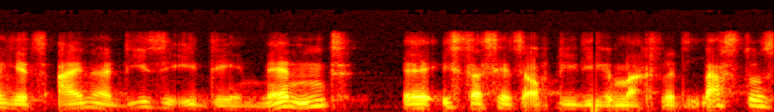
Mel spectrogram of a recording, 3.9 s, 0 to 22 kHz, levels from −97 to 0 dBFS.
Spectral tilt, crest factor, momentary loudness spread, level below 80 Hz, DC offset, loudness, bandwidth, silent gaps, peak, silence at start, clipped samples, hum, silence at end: -5 dB/octave; 20 dB; 9 LU; -58 dBFS; under 0.1%; -26 LUFS; 8.2 kHz; none; -6 dBFS; 0 s; under 0.1%; none; 0 s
